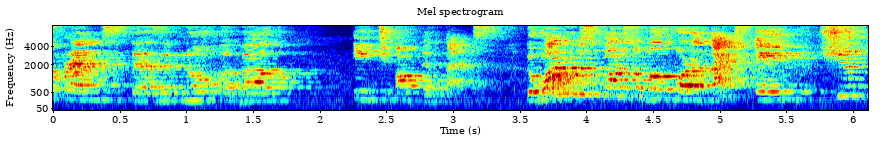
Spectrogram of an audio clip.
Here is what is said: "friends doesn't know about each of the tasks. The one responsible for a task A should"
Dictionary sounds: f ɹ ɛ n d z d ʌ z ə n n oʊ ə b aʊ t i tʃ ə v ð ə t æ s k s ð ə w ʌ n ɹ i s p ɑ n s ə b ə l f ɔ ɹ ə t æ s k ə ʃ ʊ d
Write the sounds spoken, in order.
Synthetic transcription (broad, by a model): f ɹ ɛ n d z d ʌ z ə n n oʊ ə b aʊ t i tʃ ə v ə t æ k s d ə w ʌ n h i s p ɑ s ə b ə l f ɔ ɹ ə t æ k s ə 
